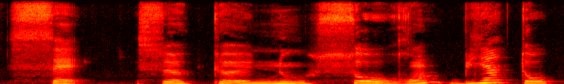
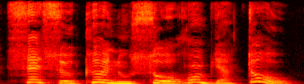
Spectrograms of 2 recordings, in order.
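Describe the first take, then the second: First: It is read plainly, with little expression. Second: It is read expressively, like an exclamation.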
